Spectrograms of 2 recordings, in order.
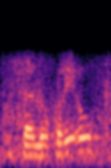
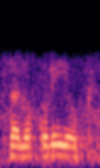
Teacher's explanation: الهمزة المضمومة الواقعة بعد كسر يبدلها الأخفش ياء خالصة · Shown in: second take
